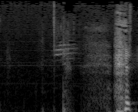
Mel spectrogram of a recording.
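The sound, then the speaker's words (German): A cat gives a single short, clear meow after a second of faint rustling and soft murmuring sounds. “Entschuldigung, hält die Katze Mike Trout für überbewertet oder was möchte sie gerade sagen?”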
